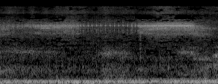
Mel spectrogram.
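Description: Steady chirring of insects in the summer grass, a high even buzz, over a low steady rumble.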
